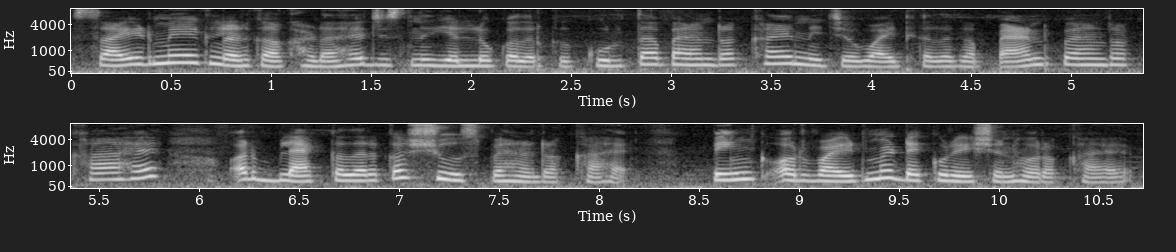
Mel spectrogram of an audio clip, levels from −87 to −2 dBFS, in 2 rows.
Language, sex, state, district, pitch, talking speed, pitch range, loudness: Hindi, female, Uttar Pradesh, Etah, 245 Hz, 215 wpm, 215-275 Hz, -20 LUFS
